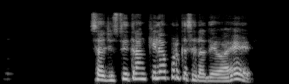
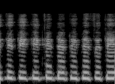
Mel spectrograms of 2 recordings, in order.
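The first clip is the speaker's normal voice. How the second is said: higher, rhythmic ti ti beeps; imitated monitor beeps; 5 semitones higher than usual. Telling the host how the monitor started beeping, imitated beeps. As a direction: mimic the heart monitor beeping steadily.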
